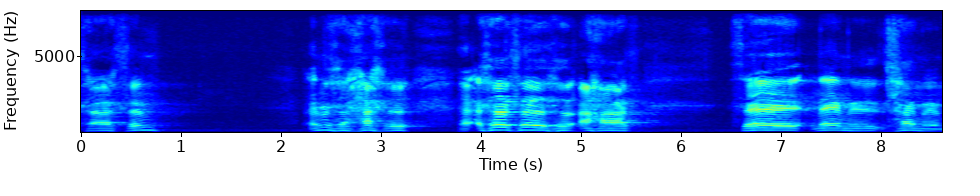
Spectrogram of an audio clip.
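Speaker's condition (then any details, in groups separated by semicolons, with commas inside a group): Dystonia; mouth impairment affects speech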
